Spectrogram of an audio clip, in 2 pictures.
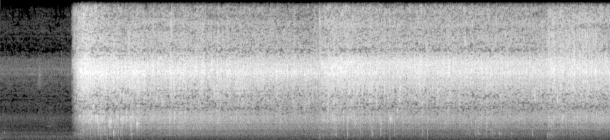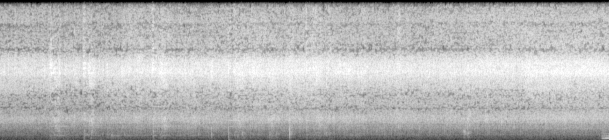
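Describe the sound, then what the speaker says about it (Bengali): Kohlrabi fries in a pan after shrimp were cooked in it. A loud, steady sizzle starts abruptly and holds unbroken, close up, with no talking. "এবার ওলকপিটা ভেজে নেব"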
